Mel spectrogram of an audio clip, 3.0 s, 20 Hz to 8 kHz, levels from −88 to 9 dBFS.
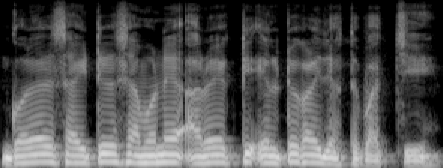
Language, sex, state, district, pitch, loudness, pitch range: Bengali, male, Assam, Hailakandi, 125 Hz, -12 LUFS, 105-135 Hz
